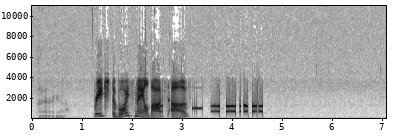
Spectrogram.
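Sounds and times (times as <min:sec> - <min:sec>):
speech: 0:01.2 - 0:03.3
telephone touch-tone dialing beeps: 0:03.2 - 0:04.6.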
